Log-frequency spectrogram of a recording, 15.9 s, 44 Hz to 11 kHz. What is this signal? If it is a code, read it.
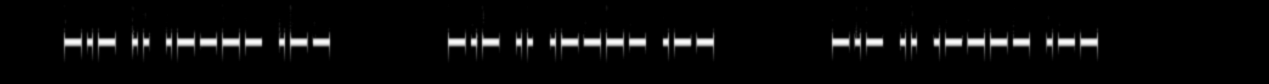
Morse code, heard as a keyed tone, about 17 wpm, 700 Hz. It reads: KI1W KI1W KI1W
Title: USA Call Signs - 4 Characters - Repeated 3x - 17wpm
